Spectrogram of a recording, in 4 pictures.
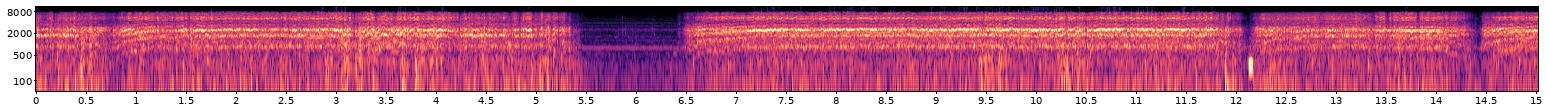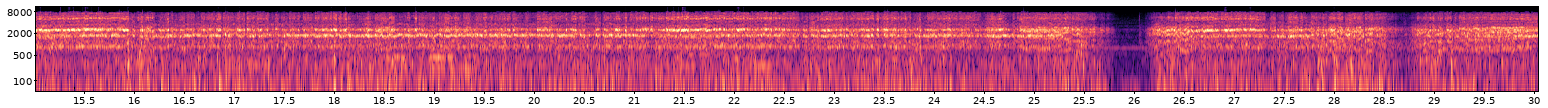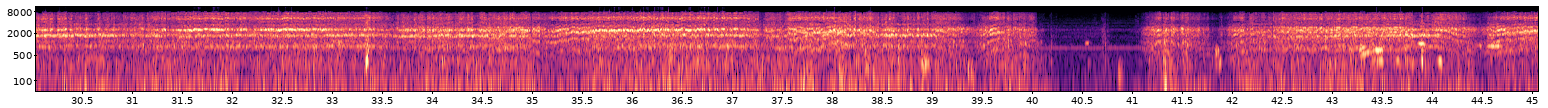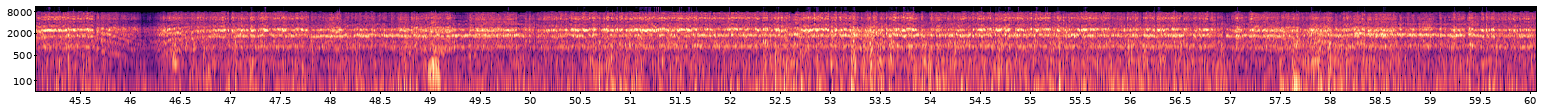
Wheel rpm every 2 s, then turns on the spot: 170, 220, 160, 130, 210, 200, 180, 160, 230, 230, 230, 230, 160, 170, 160, 220, 230, 200, 210, 170, 40, 180, 130, 170, 220, 220, 230, 230, 230, 230.
none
